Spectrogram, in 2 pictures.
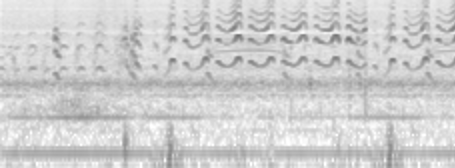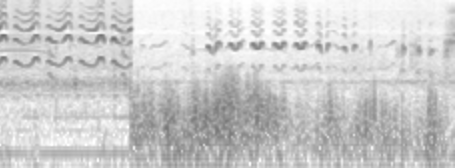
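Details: Black-tailed godwit, flock filling the air with 'grutto' calls: nasal, wavering calls repeated quickly, about three a second, over a low steady hum that gives way to wind noise.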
